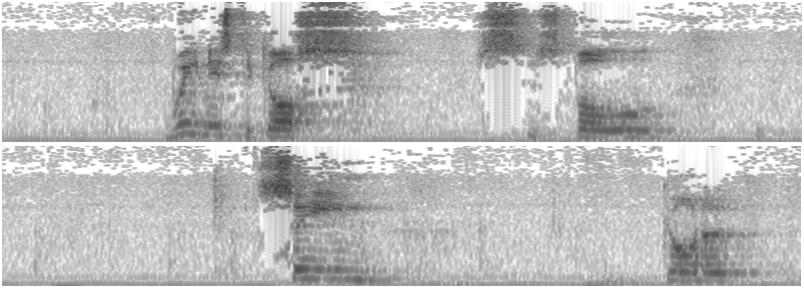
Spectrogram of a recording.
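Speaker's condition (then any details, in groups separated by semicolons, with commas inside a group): Stammer; audible stammer; prolonged sounds, blocks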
